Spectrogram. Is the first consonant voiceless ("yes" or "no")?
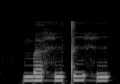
no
